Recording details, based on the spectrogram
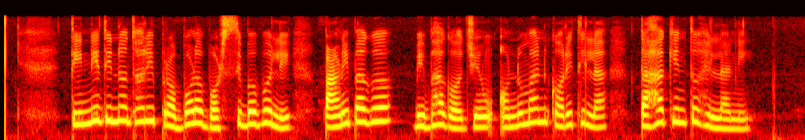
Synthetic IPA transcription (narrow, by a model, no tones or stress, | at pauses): t̪inid̪inɔd̪ʱɔɾipɾɔbɔɭɔbɔɽsibɔboli | paɽ̃ipaɡɔ | bibʱaɡɔd͡ʒeũʔɔnumanɔkɔɾit̪ʰila | t̪aɦakint̪uɦelani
